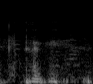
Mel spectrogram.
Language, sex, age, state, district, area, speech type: Santali, male, 18-30, Jharkhand, Pakur, rural, spontaneous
